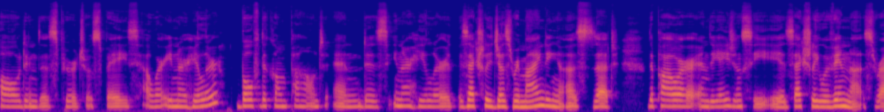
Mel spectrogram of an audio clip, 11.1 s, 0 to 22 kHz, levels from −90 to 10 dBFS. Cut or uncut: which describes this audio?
cut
